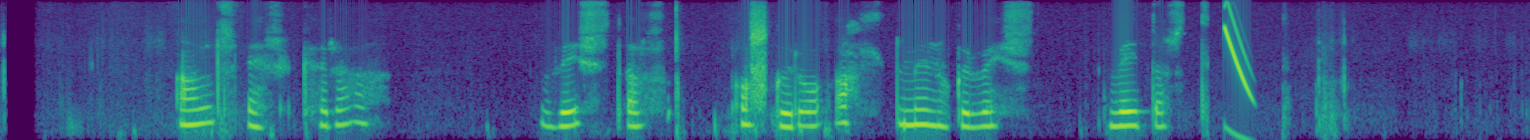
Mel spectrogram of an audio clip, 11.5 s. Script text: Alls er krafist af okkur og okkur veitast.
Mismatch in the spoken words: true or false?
true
